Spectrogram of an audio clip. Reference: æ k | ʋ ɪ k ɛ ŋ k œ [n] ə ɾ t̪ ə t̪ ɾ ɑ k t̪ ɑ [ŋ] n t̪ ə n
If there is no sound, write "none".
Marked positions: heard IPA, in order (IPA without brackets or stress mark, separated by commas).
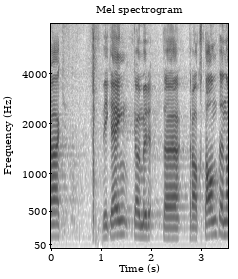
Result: m, none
